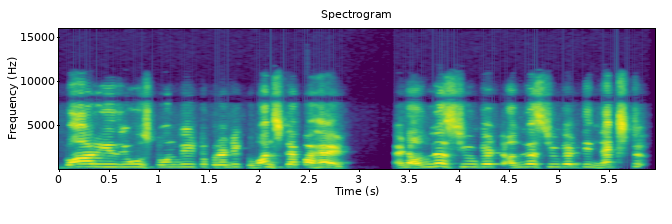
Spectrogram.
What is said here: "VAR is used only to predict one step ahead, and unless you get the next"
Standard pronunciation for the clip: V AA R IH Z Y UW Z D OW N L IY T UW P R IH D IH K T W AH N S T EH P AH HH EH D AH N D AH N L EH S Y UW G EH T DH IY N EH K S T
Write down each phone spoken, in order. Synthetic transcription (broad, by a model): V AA R IH Z Y UW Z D OW N L IY T UW P R IH D IH K T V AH N S T EH P AH HH EH D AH N D AH N L EH S Y UW G EH T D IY N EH K S T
